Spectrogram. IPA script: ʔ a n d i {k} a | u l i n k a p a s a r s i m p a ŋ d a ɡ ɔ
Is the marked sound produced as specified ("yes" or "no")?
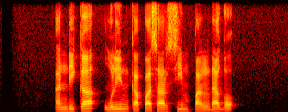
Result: yes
